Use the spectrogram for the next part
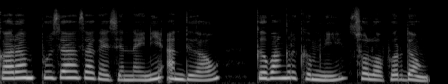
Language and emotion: Bodo, neutral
